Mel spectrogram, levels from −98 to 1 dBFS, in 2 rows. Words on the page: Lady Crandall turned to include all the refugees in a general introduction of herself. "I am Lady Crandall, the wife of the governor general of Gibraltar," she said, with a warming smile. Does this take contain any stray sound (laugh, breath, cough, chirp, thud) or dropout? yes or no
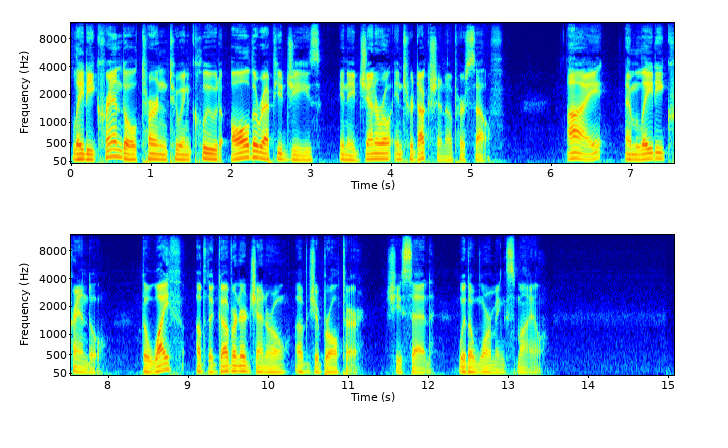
no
